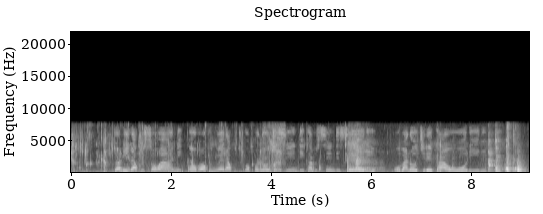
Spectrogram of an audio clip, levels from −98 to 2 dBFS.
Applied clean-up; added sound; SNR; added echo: none; Chewing, mastication; -1 dB; none.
